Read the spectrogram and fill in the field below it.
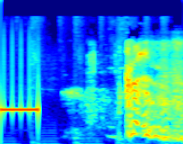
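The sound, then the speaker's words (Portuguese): A short, loud, steady high-pitched censor bleep cuts in at the start over a spoken name, then gives way to muffled talking and a sudden noisy burst of voices. “Eu vou ter que colocar um bip.”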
